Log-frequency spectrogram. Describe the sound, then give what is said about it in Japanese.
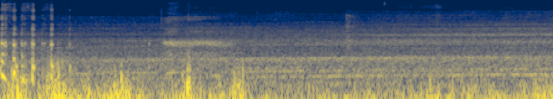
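A train running on a neighbouring line makes a steady, broad low rumble, with a few sharp clattering beats at the very start. “はい、また別の線の電車が走っております。賑やかしくてすみません。”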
